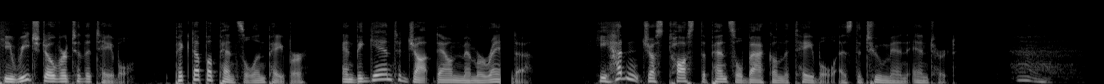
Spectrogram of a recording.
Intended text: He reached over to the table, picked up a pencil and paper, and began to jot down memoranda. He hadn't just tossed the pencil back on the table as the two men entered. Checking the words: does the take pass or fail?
pass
